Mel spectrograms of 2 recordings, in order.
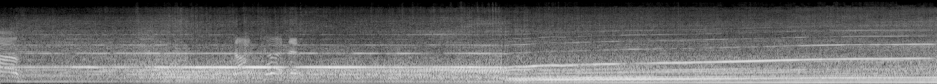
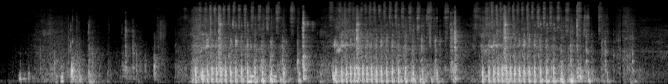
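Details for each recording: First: Husqvarna 150 BT backpack blower after fixing bogging/no-start (customer had misrouted fuel lines, wrong tank grommet; tank grommet and fuel lines replaced, routed correctly), started with a little choke: steady high buzz climbs cleanly in pitch as throttle opens, no stumbling or bogging; normal revving. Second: Husqvarna 150 BT backpack blower with customer-replaced fuel lines, reported bogging, choke on: three short firing bursts, each surging about a second then fading; engine catches but starves for fuel and won't keep running.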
